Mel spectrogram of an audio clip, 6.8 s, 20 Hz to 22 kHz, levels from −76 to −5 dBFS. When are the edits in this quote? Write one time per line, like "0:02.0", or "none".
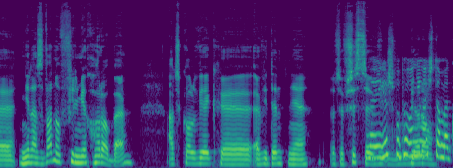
none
